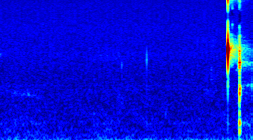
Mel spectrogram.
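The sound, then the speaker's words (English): Two quick mouse clicks, made when clicking save changes in a computer settings screen, come right after a stretch of near silence with faint low hum. “Click on save changes.”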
